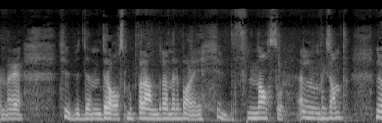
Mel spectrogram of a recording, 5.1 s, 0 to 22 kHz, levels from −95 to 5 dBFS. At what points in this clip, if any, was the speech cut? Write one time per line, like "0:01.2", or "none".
none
